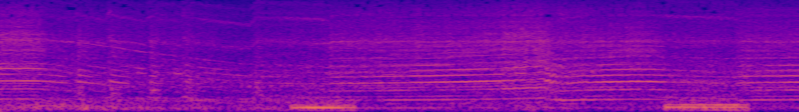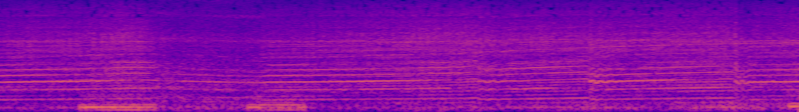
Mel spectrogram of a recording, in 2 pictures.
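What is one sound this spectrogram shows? A racing car engine screams at high revs, rising and dropping in pitch as it shifts gears.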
